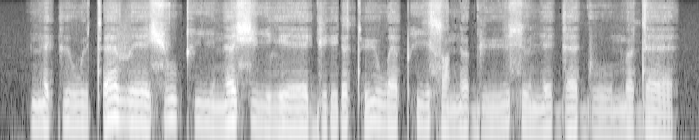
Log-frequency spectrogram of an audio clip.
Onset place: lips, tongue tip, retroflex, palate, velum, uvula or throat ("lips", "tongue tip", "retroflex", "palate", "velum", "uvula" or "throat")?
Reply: tongue tip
